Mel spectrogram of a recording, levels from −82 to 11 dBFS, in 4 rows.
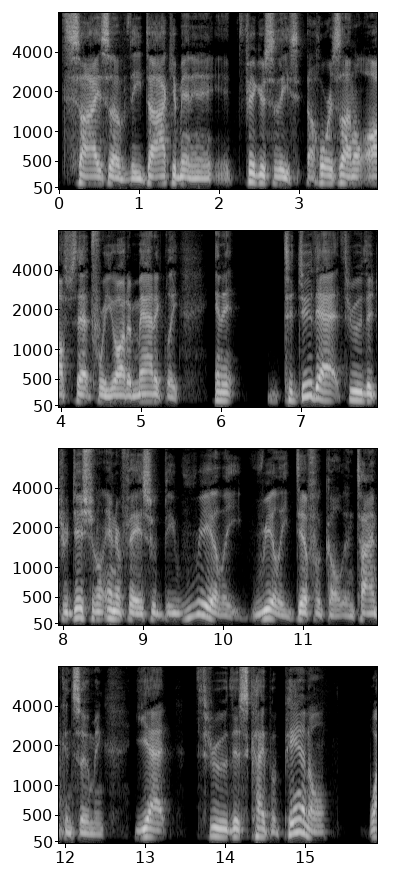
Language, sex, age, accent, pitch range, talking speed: English, male, 50-69, American, 115-140 Hz, 135 wpm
